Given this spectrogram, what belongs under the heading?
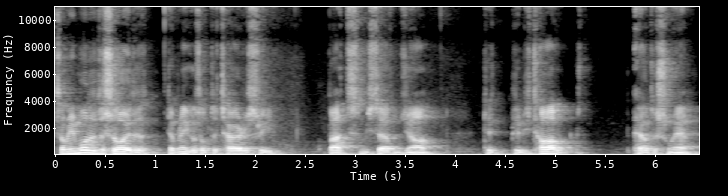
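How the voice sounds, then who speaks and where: A man with a Dublin accent speaks at a fairly quick pace and medium pitch, somewhat breathy and animated, with ordinary pitch variation and audible room echo. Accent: Dublin inner-city Irish. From Ireland, inner-city Dublin. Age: 60s. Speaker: retired football manager and player, podcast guest. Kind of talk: casual interview. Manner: animated storytelling.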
